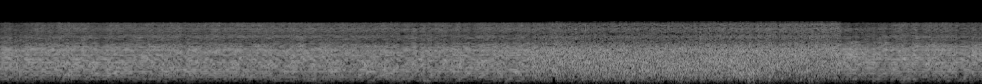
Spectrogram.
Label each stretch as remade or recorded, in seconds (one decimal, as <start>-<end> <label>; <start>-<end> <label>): 0.0-5.3 remade; 5.3-8.4 recorded; 8.4-9.8 remade

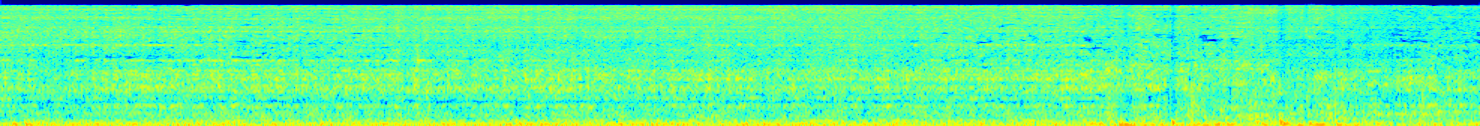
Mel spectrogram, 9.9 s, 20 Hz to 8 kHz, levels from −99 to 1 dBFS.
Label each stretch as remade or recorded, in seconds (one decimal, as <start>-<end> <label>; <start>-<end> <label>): 0.0-0.5 remade; 0.5-2.6 recorded; 2.6-6.2 remade; 6.2-8.3 recorded; 8.3-9.3 remade; 9.3-9.9 recorded

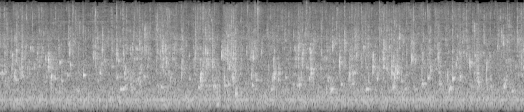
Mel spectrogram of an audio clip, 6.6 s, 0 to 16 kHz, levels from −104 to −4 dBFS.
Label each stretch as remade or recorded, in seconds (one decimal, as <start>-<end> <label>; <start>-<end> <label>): 0.0-0.8 remade; 0.8-1.6 recorded; 1.6-5.6 remade; 5.6-6.6 recorded

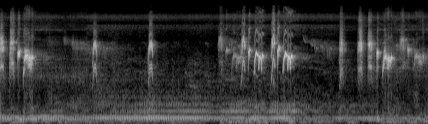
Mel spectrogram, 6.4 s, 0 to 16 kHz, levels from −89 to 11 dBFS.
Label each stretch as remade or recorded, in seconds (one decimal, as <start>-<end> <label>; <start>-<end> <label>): 0.0-1.3 remade; 1.3-5.1 recorded; 5.1-6.4 remade

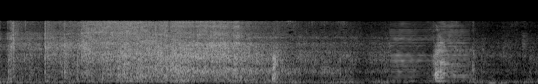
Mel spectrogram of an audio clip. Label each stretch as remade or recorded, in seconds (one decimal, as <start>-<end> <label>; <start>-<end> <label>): 0.0-3.9 recorded; 3.9-4.7 remade; 4.7-5.4 recorded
